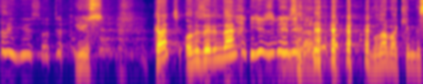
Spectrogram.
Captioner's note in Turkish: kahkaha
